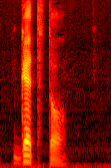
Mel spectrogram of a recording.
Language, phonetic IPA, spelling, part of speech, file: Polish, [ˈɡɛtːɔ], getto, noun, Pl-getto.ogg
